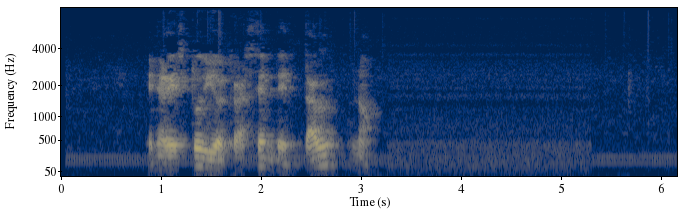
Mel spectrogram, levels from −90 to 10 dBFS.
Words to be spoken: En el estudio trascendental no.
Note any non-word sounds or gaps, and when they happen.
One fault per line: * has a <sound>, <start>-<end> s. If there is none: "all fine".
all fine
